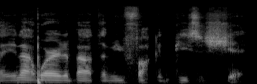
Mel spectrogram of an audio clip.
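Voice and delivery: ordinary delivery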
